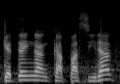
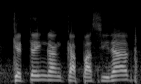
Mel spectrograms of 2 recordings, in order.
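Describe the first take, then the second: No difference in how they are said.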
